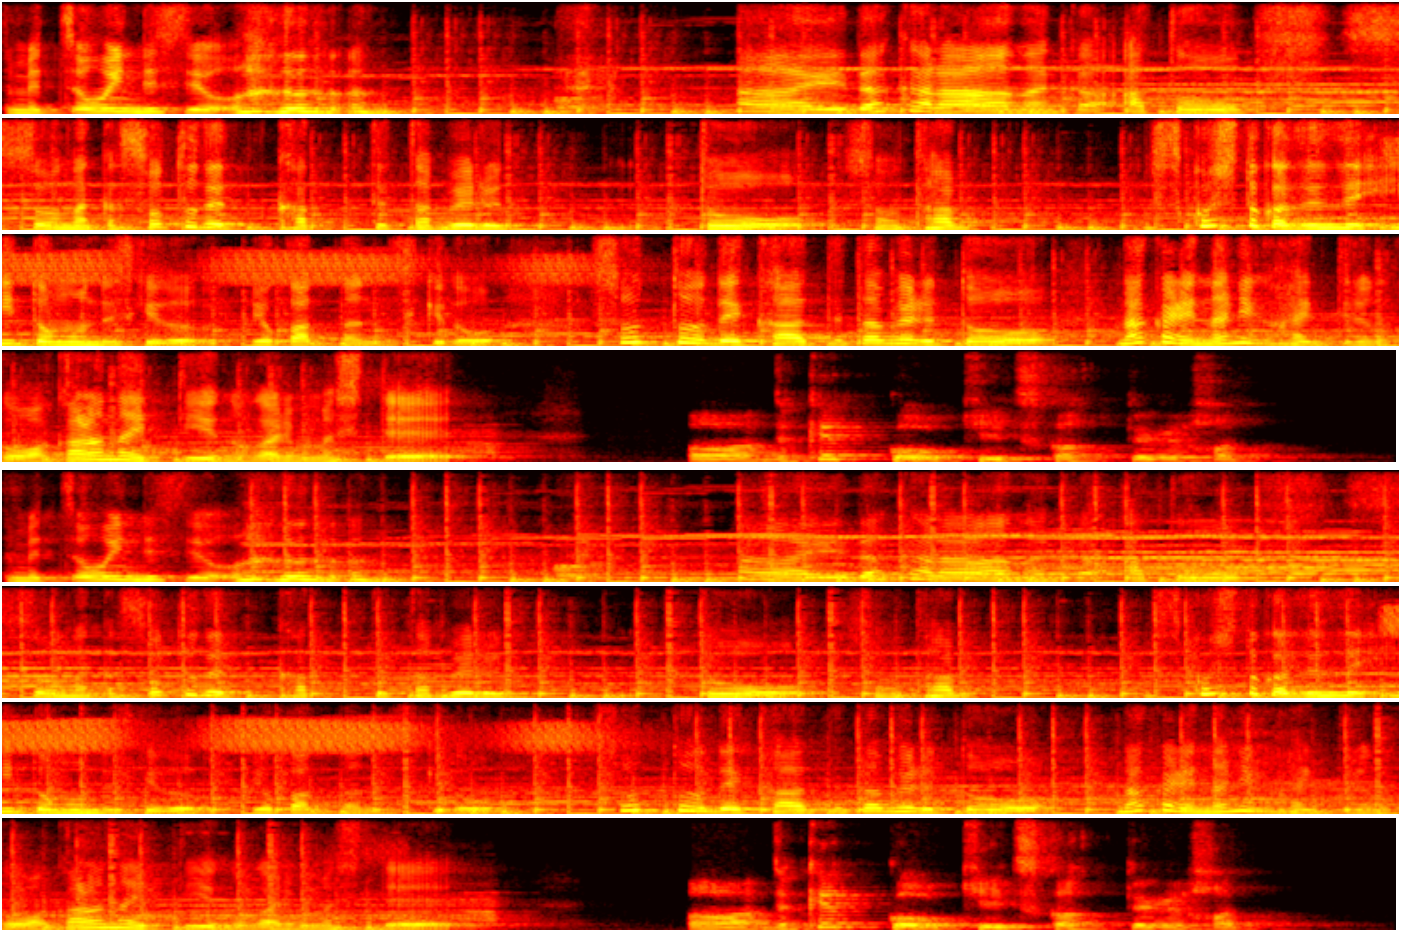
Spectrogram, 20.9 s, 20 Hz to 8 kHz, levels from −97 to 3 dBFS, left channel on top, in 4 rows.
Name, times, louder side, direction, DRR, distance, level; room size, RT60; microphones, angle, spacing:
voice 1, 0.0-1.5 2.7-7.2 7.5-8.9 9.5-17.4, left 2 dB, 40° left, 0.7 m, -25 dB
sound 1, 0.9-17.6, right 1 dB, 35° right, 1.0 m, -33 dB
sound 2, 10.4-12.9 17.0-17.2, right 3 dB, 15° right, 0.8 m, -41 dB
voice 2, 18.3-20.3, right 2 dB, 70° right, 1.5 m, -32 dB
16.0 x 9.3 x 9.6 m
head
